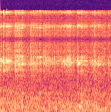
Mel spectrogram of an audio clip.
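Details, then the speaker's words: Bicycle front disc brake that squealed, treated with Squeal Out anti-squeal deglazing paste brushed on both rotor sides: dry, gritty constant hiss and scrape as the wheel turns, the paste grinding into the pads as intended. "We can hear we have constant scraping there"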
